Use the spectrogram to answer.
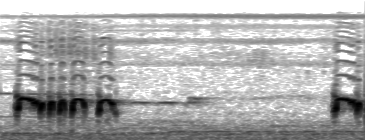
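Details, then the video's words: Wild local zebra dove in forest, answering other doves, recorded as a lure: a soft rolling phrase of a long coo and four short bubbling notes, then a quiet pause and the start of another phrase. "Suara Burung Perkutut Lokal Gacor Ampuh Untuk Pikat Dan Pancingan"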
